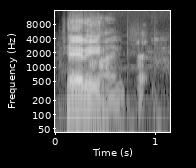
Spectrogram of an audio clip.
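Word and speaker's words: Pterry: Yeah, It's Terry like that's why. pterodactyl and the P silent.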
